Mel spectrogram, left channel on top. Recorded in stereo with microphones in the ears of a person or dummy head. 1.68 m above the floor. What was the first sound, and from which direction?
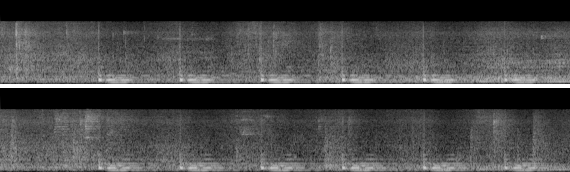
An alarm, 50° left (ahead or behind).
